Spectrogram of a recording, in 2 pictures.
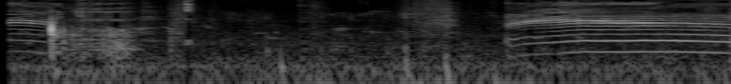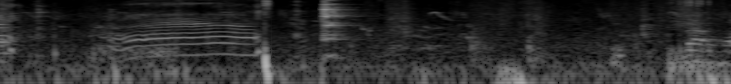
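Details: Kittens being fed fish with rice give two long, drawn-out harmonic meows that rise and then fall, followed by a shorter meow. Vietnamese speech and clattering can be heard around them.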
